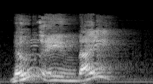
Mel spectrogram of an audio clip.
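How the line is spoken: Thunderous roar. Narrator (Vietnamese): Tiếng gầm quát này làm rung chuyển cả thạch động

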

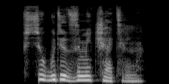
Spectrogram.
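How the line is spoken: Mutter. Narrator (Russian): пробормотала она

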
